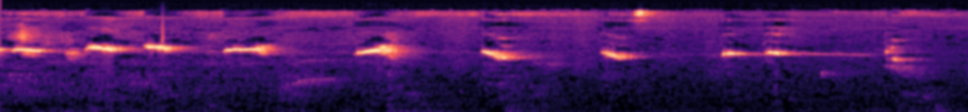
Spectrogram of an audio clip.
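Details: Javan bush lark from Kulon Progo singing a series of short clear whistled notes with slight buzzy edges, repeated roughly once a second, each note bright and high, with a few fainter lower notes between.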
